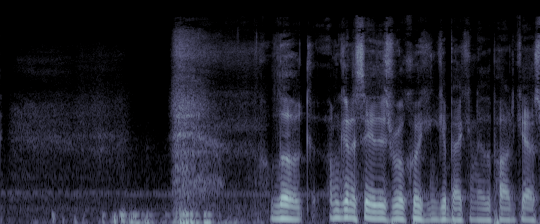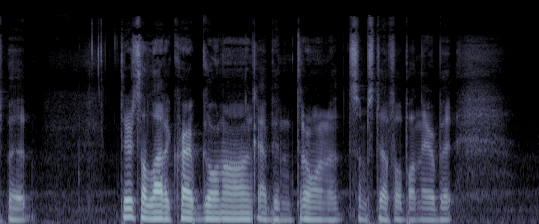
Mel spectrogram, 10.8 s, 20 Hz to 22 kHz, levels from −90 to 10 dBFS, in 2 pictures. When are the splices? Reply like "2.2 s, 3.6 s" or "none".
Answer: 7.9 s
